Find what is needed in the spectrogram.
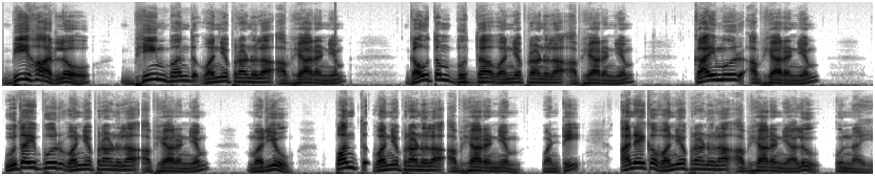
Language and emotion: Telugu, neutral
